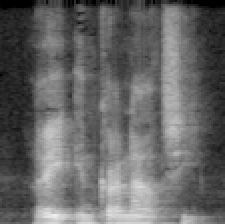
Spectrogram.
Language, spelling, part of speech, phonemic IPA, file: Dutch, reïncarnatie, noun, /ˌreɪŋkɑrˈna(t)si/, Nl-reïncarnatie.ogg
- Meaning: reincarnation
